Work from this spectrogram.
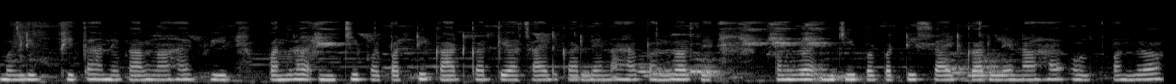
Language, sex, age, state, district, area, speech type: Hindi, female, 18-30, Bihar, Madhepura, rural, spontaneous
